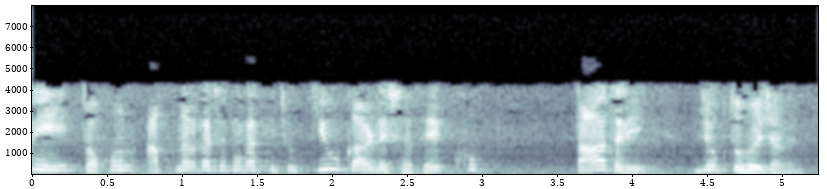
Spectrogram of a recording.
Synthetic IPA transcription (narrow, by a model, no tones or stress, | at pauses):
nit̪ɔkʰonapnaɾkat͡ɕʰet̪ʰakakit͡ɕʰukiwkaɾɖeɾʃat̪ʰekʰub̚ | t̪ãt͡ɕaɾi | d͡ʑukt̪oɦoed͡ʑa̰bḛn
